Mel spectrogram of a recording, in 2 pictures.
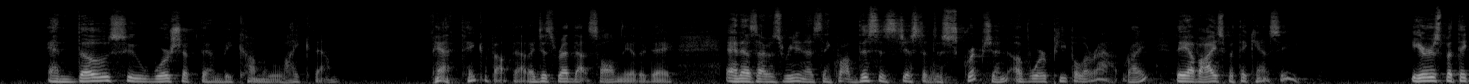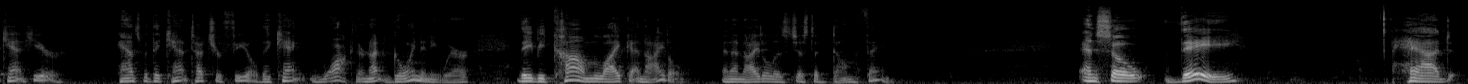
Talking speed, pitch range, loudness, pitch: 170 wpm, 100-150 Hz, -34 LUFS, 130 Hz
